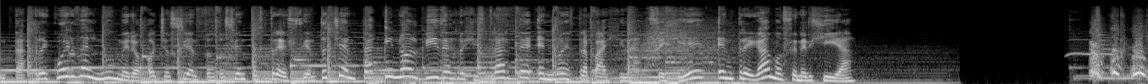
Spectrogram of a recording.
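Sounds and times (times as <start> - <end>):
speech: 0.3 - 8.6
low humming tone: 6.6 - 10.2
dogs barking excitedly: 10.7 - 11.4.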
